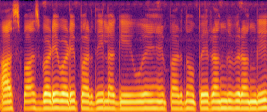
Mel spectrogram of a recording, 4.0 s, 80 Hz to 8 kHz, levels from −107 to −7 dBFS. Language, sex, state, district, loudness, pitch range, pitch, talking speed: Hindi, female, Uttar Pradesh, Jyotiba Phule Nagar, -15 LUFS, 180-185 Hz, 185 Hz, 165 wpm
